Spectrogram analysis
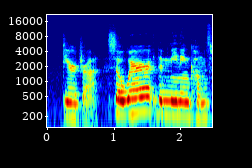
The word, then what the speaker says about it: Deirdre: of the sorrows and it's pronounced dear DRA Deirdre so where the meaning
